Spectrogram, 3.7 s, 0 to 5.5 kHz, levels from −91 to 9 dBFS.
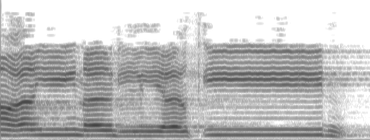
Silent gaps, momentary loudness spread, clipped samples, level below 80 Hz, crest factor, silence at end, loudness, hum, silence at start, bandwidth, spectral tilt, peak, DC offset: none; 7 LU; under 0.1%; -76 dBFS; 16 dB; 0.25 s; -25 LUFS; none; 0 s; 5.2 kHz; -7.5 dB/octave; -10 dBFS; under 0.1%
